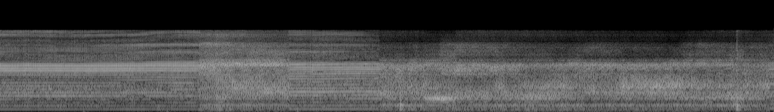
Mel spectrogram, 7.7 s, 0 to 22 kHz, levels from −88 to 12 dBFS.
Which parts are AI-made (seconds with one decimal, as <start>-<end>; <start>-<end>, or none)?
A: 2.0-2.9; 3.8-7.7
